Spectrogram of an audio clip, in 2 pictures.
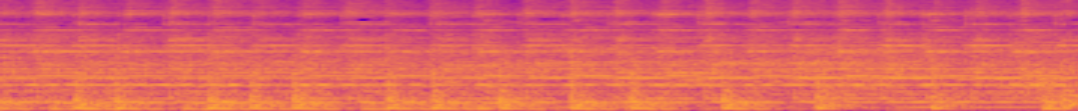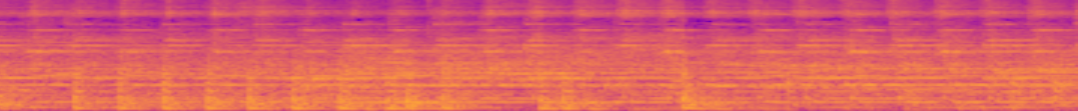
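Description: Balinese gamelan playing live: bronze metallophones and gongs ringing in a fast, dense, even rhythm, with drum strokes underneath.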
